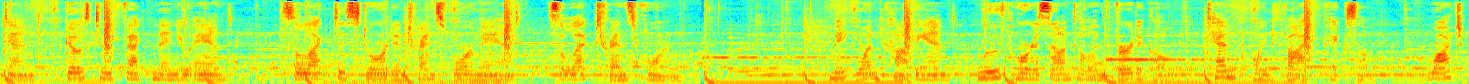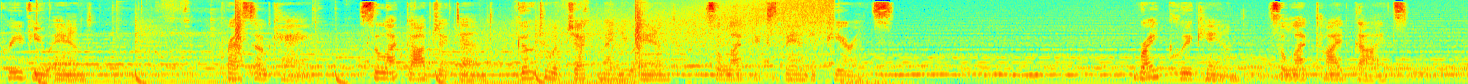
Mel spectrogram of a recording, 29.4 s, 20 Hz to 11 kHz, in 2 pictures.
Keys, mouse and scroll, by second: 3.4 click, 8.1 click, 10.9 1, 13.3 typing, 14.4 typing, 15.8 click, 16.4-17.9 typing, 19.1 click, 20.5 typing, 21.2 click, 24.3-25.6 drag.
